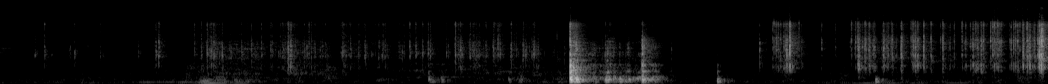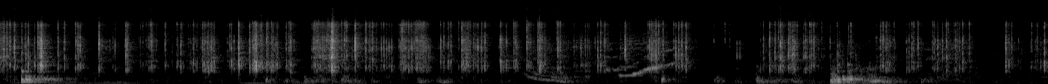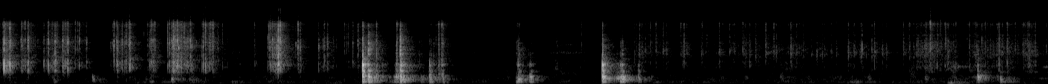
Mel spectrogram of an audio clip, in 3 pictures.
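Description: Plastic 3x3 puzzle cubes being turned fast one-handed: dense runs of quick clicks and rattles from the layers, with a few short pauses. A few louder knocks stand out, about six seconds in and twice near the end.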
